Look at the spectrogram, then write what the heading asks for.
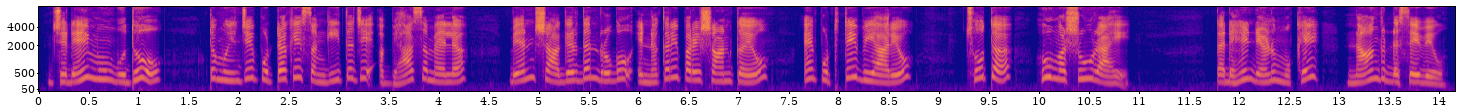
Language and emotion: Sindhi, surprised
